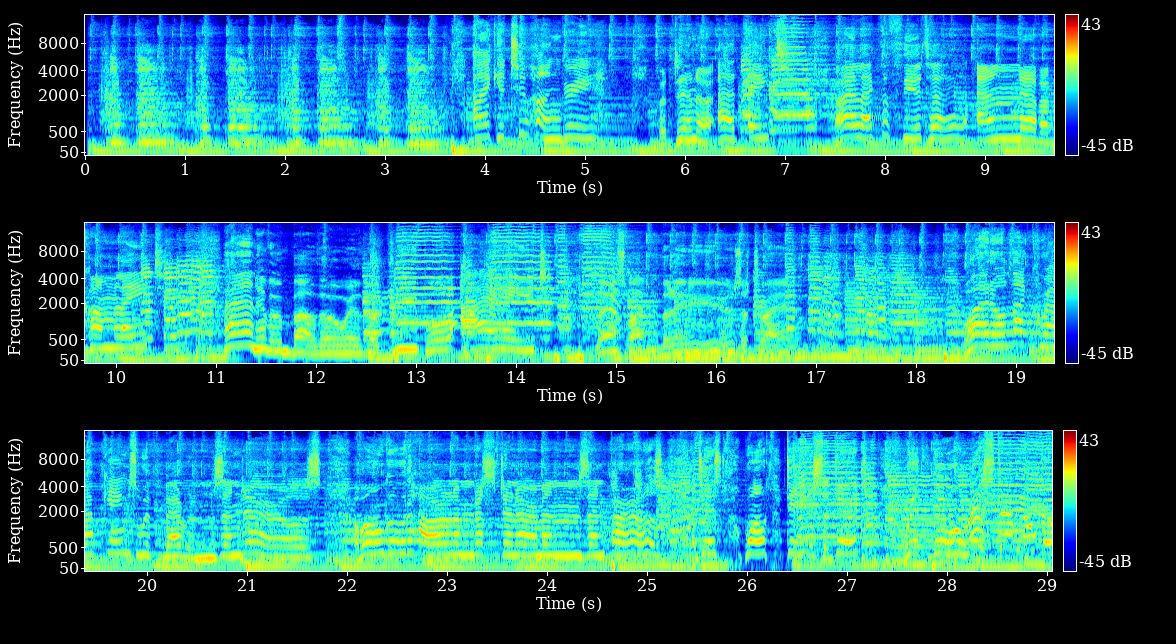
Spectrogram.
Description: Jazz Singer; New York Jazz Singer; award-winning jazz singer

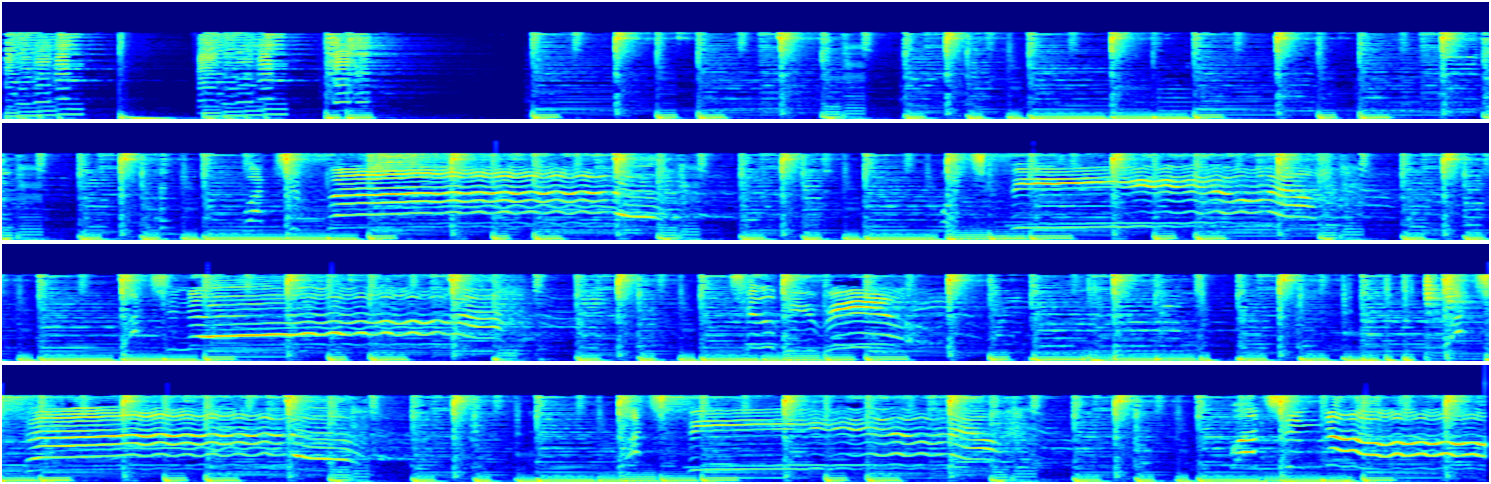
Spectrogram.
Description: Party Band; Sydney

